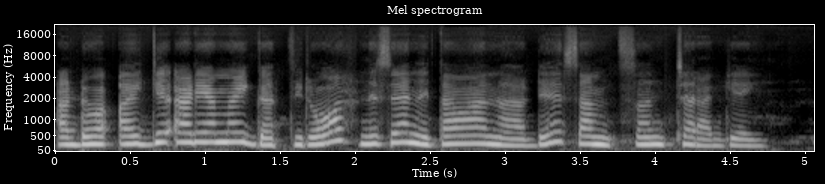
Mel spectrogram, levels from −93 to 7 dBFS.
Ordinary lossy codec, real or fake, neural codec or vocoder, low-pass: none; fake; codec, 44.1 kHz, 2.6 kbps, SNAC; none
